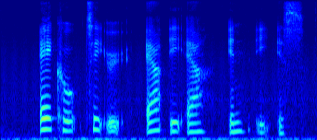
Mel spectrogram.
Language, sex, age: Danish, female, 42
